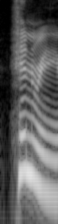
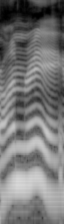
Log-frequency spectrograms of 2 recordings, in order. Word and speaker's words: Henri: We're getting, I believe, the end of Henry or Henri, depending on how you want to pronounce that hurricane.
